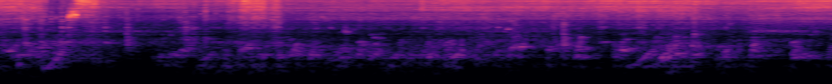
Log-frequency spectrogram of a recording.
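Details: Heating system refilled after replacing a freeze-damaged cast iron radiator, at a copper convector with the circulator running: irregular gurgling and trickling water; air still trapped, needs bleeding again.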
